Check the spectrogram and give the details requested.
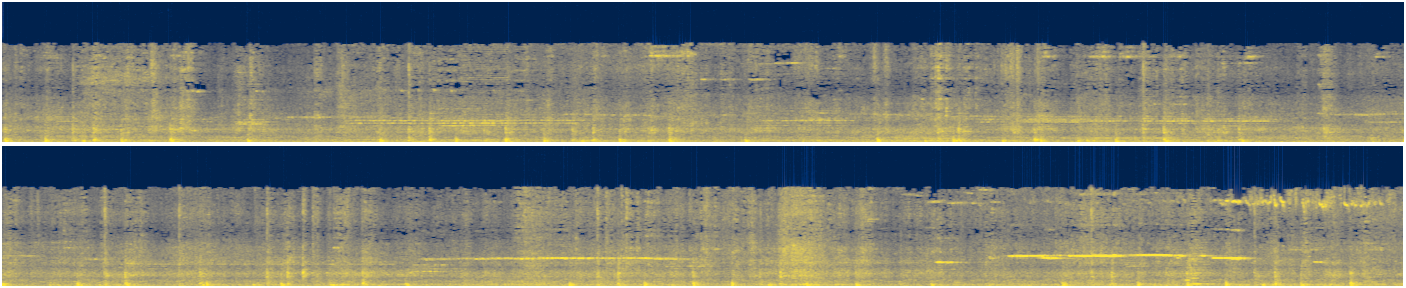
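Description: Freight train container wagons rolling past close by: a steady rumble with frequent wheel clatter over rail joints. Now and then the wheels give brief high squeals.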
